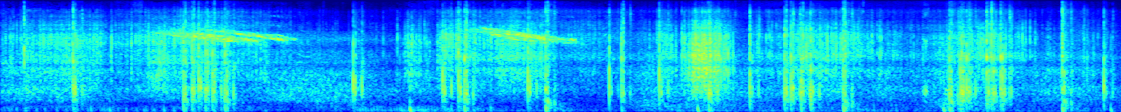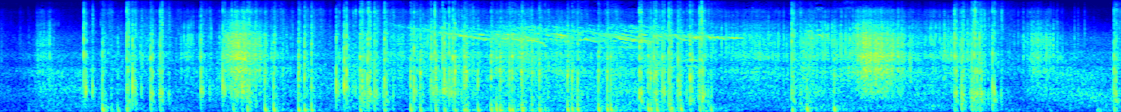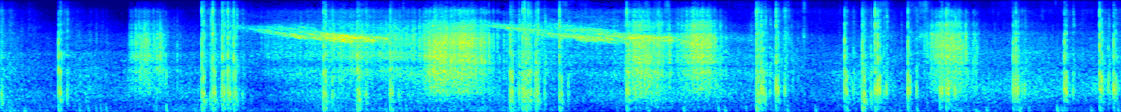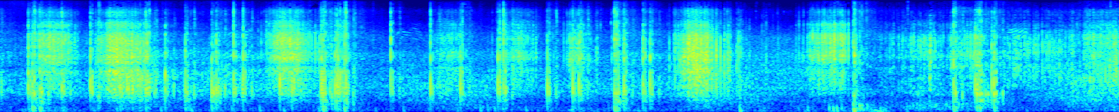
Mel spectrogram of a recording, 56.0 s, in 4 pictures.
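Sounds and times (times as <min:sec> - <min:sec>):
falling firework whistles: 0:00.0 - 0:13.6, 0:16.7 - 0:27.3, 0:29.6 - 0:51.4, 0:52.0 - 0:56.0
fireworks bangs and crackling: 0:00.0 - 0:56.0
heavy firework booms: 0:00.0 - 0:56.0.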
